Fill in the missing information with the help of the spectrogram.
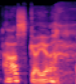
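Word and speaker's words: Ásgeir: Asgeir.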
